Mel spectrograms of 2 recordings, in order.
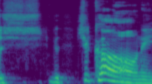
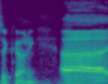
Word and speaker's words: Ciccone: I was like saying I wasn't pronouncing it with enough Italian flair. Yeah, that's the Ciccone. You got to get you got to hit it hard. No, that's not how it's said. It's just Ciccone.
